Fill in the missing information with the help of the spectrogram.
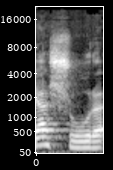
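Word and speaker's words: hachura: que em língua portuguesa o h não tem som viu minha gente e a xura é uma palavra da língua portuguesa não confundir com Hat que é a xura em inglês aí você pronuncia o h o h é aspirado Hat em português é achura apenas Tá certo vamos em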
